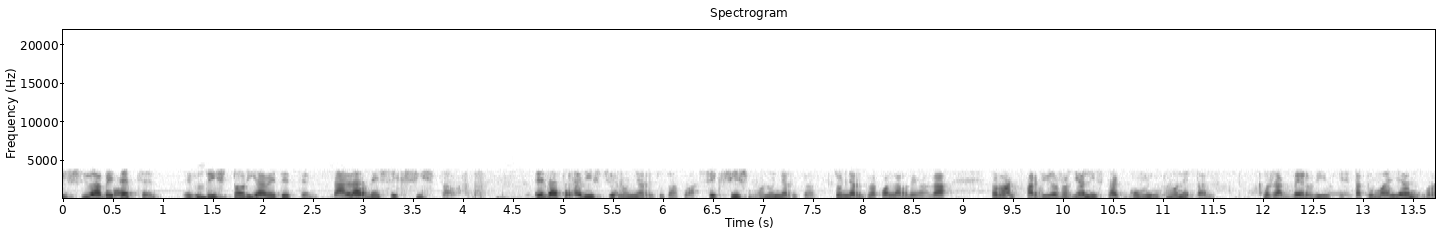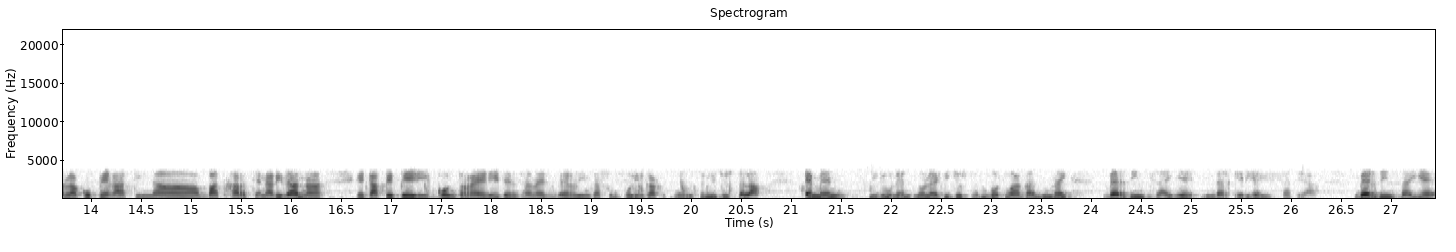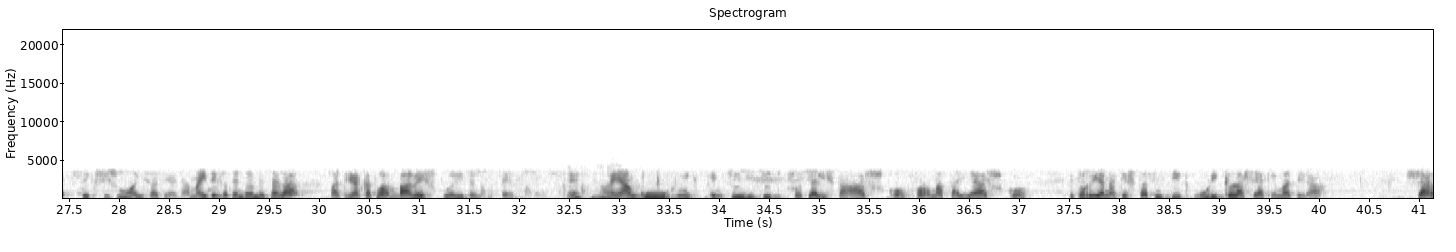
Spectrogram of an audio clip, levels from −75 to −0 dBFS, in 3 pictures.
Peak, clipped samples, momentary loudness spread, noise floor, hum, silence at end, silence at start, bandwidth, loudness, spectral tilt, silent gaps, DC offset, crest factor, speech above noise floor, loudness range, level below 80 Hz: -8 dBFS; under 0.1%; 16 LU; -63 dBFS; none; 0 s; 0 s; 16.5 kHz; -31 LUFS; -6.5 dB/octave; none; under 0.1%; 24 dB; 32 dB; 6 LU; -68 dBFS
